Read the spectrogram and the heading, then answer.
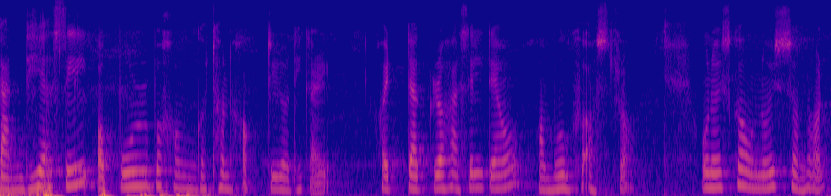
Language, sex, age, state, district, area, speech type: Assamese, female, 30-45, Assam, Morigaon, rural, spontaneous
